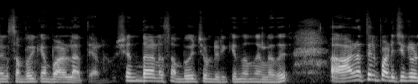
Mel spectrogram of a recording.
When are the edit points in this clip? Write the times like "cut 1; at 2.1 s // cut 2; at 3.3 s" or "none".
none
